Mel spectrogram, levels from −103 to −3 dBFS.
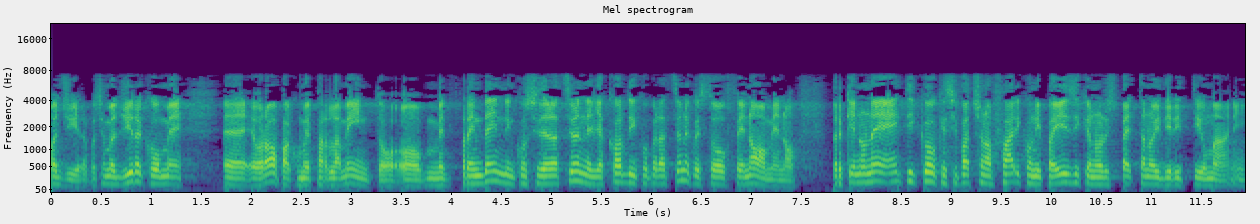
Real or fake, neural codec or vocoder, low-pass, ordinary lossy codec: real; none; 7.2 kHz; none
